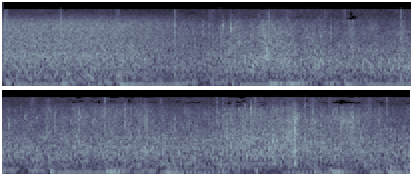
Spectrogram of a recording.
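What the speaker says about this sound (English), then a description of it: "Big, powerful river." A big, powerful river surging past in a loud, continuous roar of rushing water, heard close with slight swells in intensity and no one speaking.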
